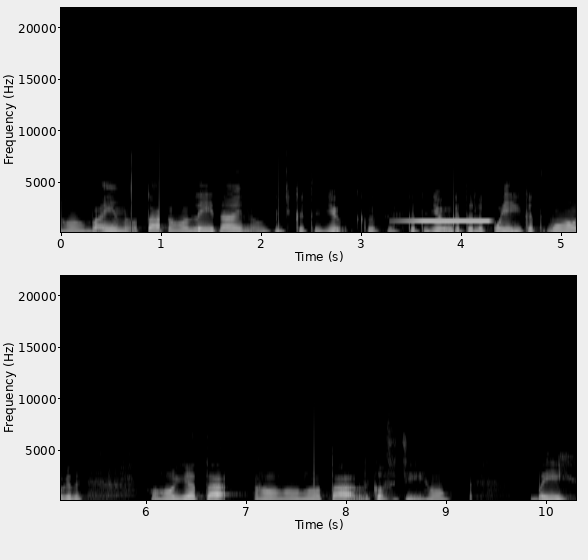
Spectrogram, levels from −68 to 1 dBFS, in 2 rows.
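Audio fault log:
0.98, 2.18, 3.93, 4.82 and 7.68 s: dropped buffer (overrun). Each has the speech jumping forward with no gap. Roughly 150 ms is missing at 0.98 and 4.82 s and about 40 ms at the others, likely because input was not read before the hardware overwrote it.
3.28–4.34 s: loudspeaker feedback squeal. A steady 1.2 kHz tone swells over about a third of a second to about 5 dB above the speech. Microphone and loudspeaker form a loop whose gain exceeds one at that frequency, so it grows by itself.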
